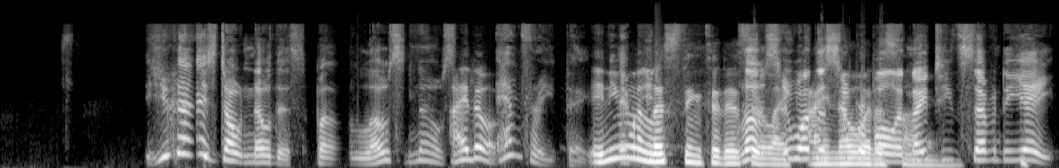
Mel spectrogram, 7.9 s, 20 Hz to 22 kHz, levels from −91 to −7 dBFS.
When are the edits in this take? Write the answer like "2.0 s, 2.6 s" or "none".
none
